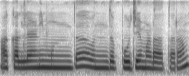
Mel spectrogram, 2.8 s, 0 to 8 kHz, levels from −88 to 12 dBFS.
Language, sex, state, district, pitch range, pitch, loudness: Kannada, female, Karnataka, Belgaum, 220-235 Hz, 230 Hz, -13 LUFS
